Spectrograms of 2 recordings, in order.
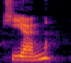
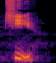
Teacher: the word for who in Spanish is quien, and has that N still on the end. Whereas in French, you have qui, just Q-U-I, because they took the nominative form and Spanish took the accusative form.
